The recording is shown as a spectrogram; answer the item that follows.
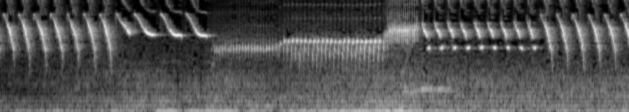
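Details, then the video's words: Training song of a canary, used to teach canaries to sing: rapid downslurred notes, a sweeping phrase, then flat low and higher buzzy rolls, a bright high burst, and more quick repeated sweeps. "Canary's Training Song"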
